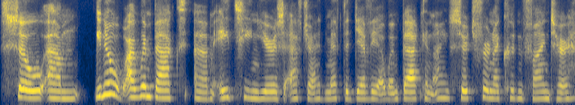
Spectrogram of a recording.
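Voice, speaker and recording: An older woman storyteller speaking slowly and reflectively, with frequent pauses and soft fillers. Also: medium pitch, fairly even intonation. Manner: slow, thoughtful, with many pauses and fillers.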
